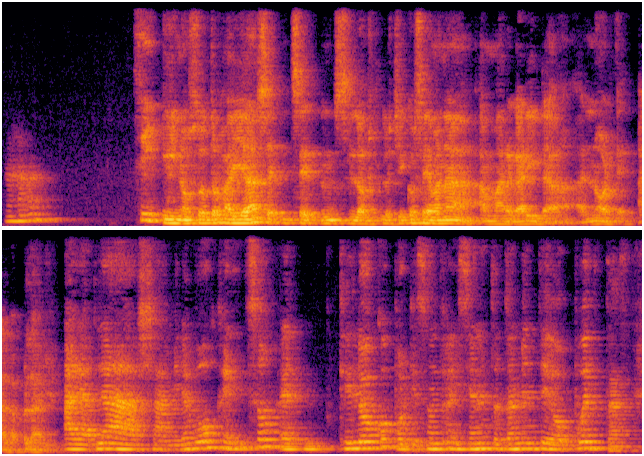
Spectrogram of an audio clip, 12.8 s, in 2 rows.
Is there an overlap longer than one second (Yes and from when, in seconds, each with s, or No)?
No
